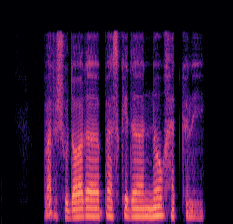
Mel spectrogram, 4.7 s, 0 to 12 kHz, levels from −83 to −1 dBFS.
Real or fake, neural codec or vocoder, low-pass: fake; codec, 16 kHz, 0.4 kbps, LongCat-Audio-Codec; 7.2 kHz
